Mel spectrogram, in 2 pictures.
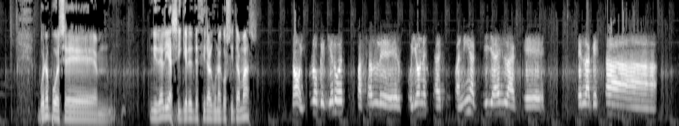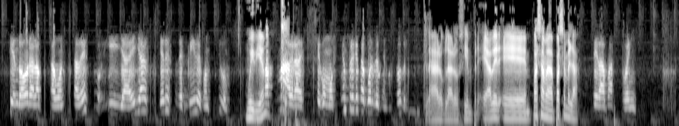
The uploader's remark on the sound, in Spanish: Entrevista telefonica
